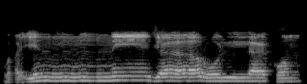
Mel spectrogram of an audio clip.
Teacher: Idgham bila gunnah, kita masukkan tanwin ke dalam lam tanpa didengungkan.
